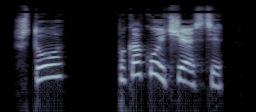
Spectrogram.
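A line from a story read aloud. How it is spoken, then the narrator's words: Rude question. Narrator (Russian): грубо спросил Морозко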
